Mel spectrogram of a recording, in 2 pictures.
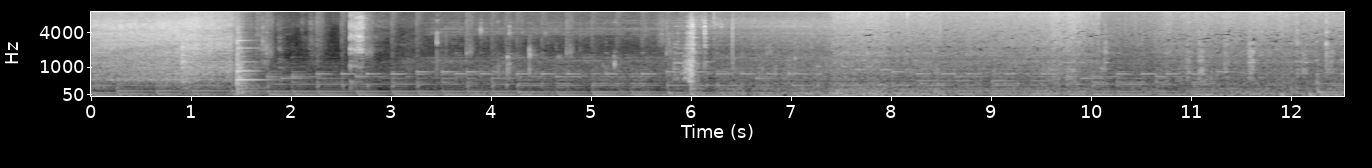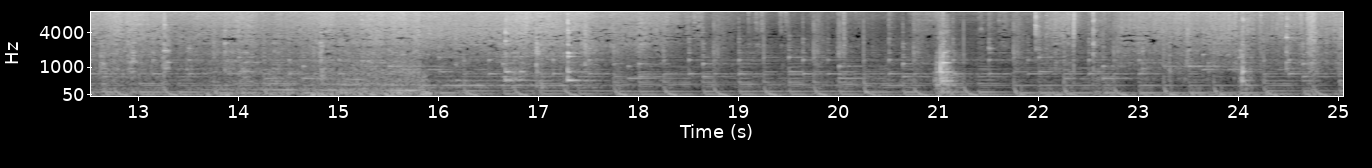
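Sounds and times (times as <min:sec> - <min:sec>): carrots sizzling in a frying pan: 0:00.0 - 0:01.8, 0:06.3 - 0:19.5, 0:22.0 - 0:25.0.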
